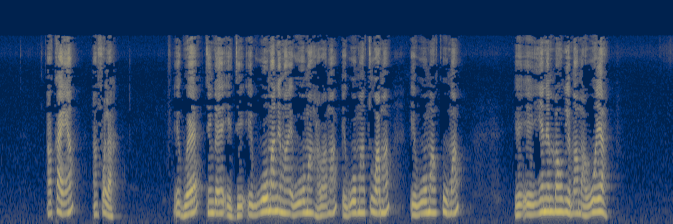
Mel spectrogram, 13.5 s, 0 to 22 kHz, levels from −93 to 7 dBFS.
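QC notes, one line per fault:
Throughout, MP3 compression: the encoder was likely starved of bits, at a rate that fits roughly 48 kbps. It cut the treble at a fixed point, leaving nothing above 11.5 kHz, and dropped weak frequency lines that flicker in and out between frames. The speech loses its top-end air and crispness, and the flickering leaves plainly audible codec damage: a watery, swirling texture laid over the whole clip.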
